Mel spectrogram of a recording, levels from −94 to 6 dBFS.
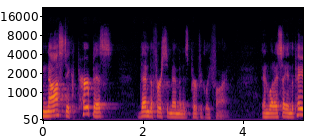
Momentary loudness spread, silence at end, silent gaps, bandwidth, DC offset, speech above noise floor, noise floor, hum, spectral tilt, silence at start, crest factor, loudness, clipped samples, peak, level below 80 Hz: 18 LU; 0 s; none; 12 kHz; under 0.1%; 40 dB; -69 dBFS; none; -5 dB/octave; 0 s; 20 dB; -30 LUFS; under 0.1%; -12 dBFS; -76 dBFS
